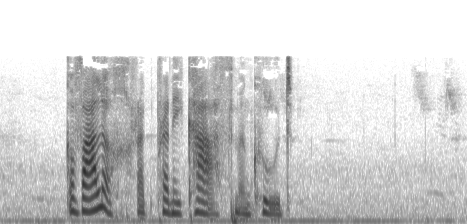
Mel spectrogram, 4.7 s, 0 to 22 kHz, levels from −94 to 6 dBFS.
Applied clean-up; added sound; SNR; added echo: none; none; none; none.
